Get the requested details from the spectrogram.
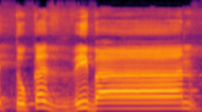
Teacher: بان ناک میں آواز لے جا کر نہیں پڑھنا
